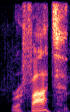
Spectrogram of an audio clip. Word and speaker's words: Rifat: Kenan, Rifat, did I pronounce it right?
